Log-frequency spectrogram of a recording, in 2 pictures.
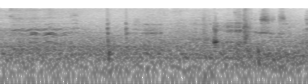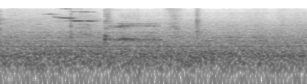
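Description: Things rattle and knock inside the moving bus.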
